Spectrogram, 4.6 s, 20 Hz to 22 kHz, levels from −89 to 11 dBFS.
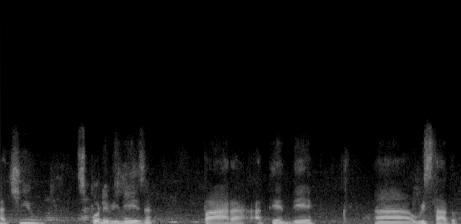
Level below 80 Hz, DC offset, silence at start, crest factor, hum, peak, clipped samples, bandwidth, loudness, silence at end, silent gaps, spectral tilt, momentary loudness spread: -62 dBFS; under 0.1%; 0 s; 14 dB; none; -10 dBFS; under 0.1%; 9 kHz; -24 LUFS; 0 s; none; -7.5 dB/octave; 17 LU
